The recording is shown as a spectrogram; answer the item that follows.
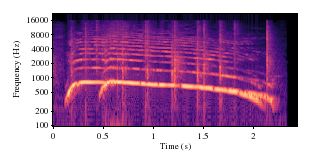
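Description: Two men clapping their hands rapidly while one lets out a long drawn-out shout that starts high and slowly slides down in pitch, a cheer to close out.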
